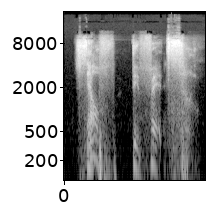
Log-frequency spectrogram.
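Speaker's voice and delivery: growlish, half-crazed voice. Voicing Keel in his crazy state during a game, Keel's growlish voice. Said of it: "growlish voice".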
